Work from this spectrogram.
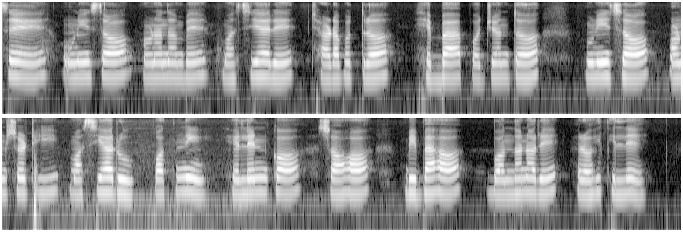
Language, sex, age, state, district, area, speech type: Odia, female, 18-30, Odisha, Koraput, urban, read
